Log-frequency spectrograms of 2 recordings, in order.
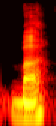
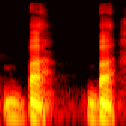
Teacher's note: your lips come together and you have this mild explosive expulsion of air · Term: plosive sound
